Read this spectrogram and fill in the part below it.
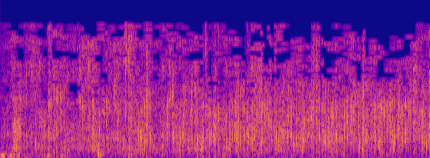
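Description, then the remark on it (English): An audience applauds as speakers from the BLM and the Kane County Fire Warden come up: a dense, crackling wash of many hands clapping at an even loudness for several seconds, with no clear voices over it. “Are you applauding them coming up or me leaving?”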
